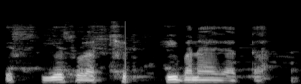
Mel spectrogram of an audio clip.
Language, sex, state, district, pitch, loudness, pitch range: Hindi, male, Uttar Pradesh, Hamirpur, 105 Hz, -19 LUFS, 100-110 Hz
